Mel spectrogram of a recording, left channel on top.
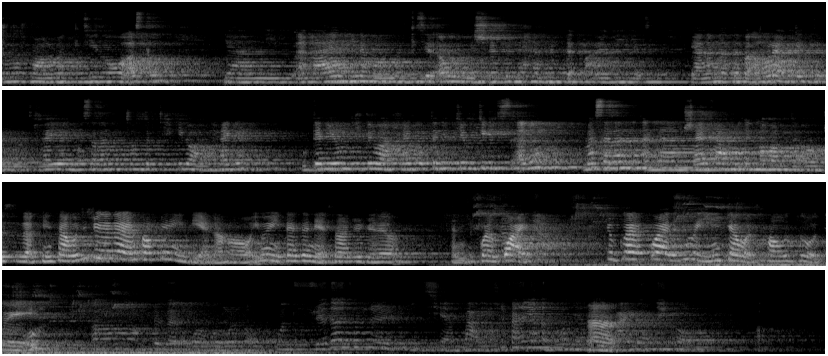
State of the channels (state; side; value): different; both; correlation -0.01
